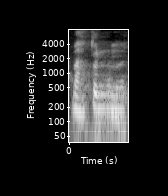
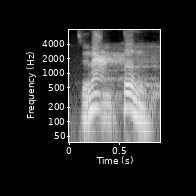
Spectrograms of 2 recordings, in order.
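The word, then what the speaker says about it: نعت: Naktun. Ain. Nak. Oh, naktun. Naktun ya. Ain ya. Naktun. Tun apa naat Ustaz? Oh, bacanya bahasa Arab naktun. Naat itu bahasa kita. Oh. Di Indonesiakan maksudnya. Iya. Aslinya naktun.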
